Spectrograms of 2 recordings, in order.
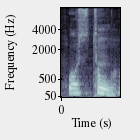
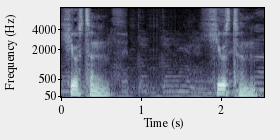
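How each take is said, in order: First: "Houston" dit ous-ton, finale nasale; lecture à la française. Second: "Houston" dit hyous-teun, première syllabe accentuée; prononciation anglaise. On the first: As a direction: lire "Houston" selon l'orthographe française. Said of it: "ne se dit certainement pas Houston". (« Houston » lu ous-ton) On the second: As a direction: accentuer le début de "Houston", finale effacée. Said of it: "Mais en anglais, c'est". (« Houston » à l'anglaise, hyous-teun) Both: Shown as a demonstration.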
